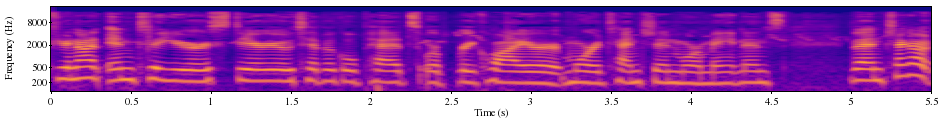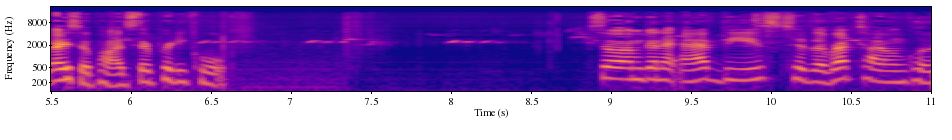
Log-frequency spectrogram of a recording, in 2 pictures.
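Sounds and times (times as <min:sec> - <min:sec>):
small bird chirping: 0:00.6 - 0:11.0.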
